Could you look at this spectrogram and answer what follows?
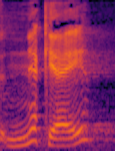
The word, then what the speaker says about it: nike: The Greek noun is pronounced nike.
